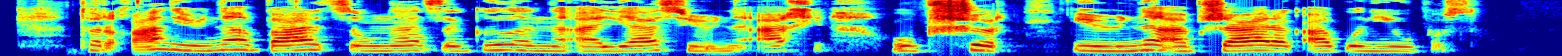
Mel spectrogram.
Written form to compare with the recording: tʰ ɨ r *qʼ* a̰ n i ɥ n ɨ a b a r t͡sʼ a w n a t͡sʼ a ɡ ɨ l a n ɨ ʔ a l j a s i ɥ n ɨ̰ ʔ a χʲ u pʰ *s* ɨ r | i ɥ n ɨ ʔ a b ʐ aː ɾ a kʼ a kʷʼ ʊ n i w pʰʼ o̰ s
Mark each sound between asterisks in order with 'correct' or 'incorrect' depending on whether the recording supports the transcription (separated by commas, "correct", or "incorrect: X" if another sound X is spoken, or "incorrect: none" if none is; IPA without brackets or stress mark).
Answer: correct, incorrect: ʂ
